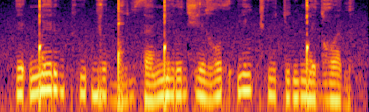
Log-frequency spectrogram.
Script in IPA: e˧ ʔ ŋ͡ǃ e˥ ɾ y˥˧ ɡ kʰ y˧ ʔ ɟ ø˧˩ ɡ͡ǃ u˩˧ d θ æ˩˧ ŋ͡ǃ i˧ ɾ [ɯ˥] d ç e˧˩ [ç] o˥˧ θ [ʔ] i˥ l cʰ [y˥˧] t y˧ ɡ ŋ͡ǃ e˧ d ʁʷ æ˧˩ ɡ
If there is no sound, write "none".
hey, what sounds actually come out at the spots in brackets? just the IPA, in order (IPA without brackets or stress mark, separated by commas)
ɯ˥, ɣ, ʔ, y˧˩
